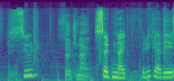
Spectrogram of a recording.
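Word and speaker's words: Suge Knight: l'autre en fait ça pour la prononciation de son nom se night se night celui qui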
